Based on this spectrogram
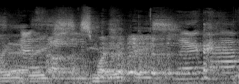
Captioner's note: laugh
